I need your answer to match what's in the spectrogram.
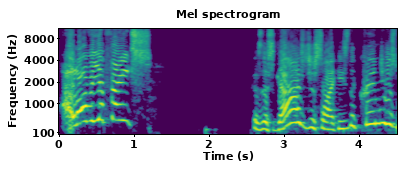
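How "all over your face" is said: much higher, drawn-out mocking squeal; mock the cringey guy in a silly high voice; mock cringe voice. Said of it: "I'm like".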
